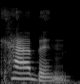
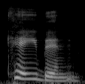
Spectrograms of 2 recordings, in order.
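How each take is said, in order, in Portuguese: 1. A primeira vogal tem um som de A curto. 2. A primeira vogal tem um som de A longo. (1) "Mas é cabin" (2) "se ela tivesse o som longo, ela seria cabin"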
